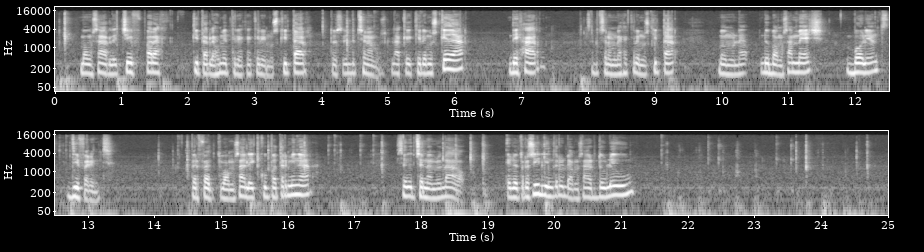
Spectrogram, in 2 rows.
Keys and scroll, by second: 15.4 q, 18.3 space, 18.7 space, 19.8 w.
